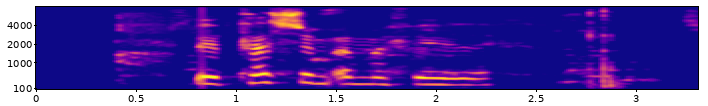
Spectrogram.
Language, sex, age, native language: Icelandic, female, 10, English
